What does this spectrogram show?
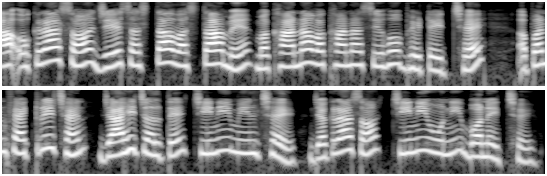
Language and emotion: Maithili, neutral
